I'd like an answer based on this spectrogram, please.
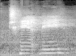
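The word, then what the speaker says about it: Chantenay: C-H-A-N-T-E-N-A-Y. C-H-A-N. Chan. T-E-N-A-Y. Chantney. Chantney red cord.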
